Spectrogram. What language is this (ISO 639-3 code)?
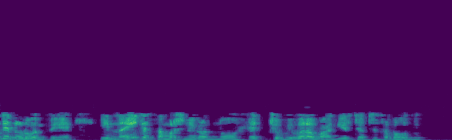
kan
